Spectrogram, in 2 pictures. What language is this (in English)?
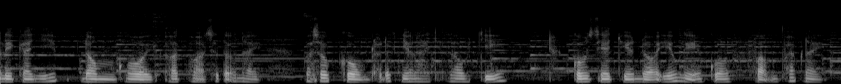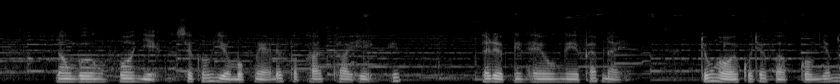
Vietnamese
